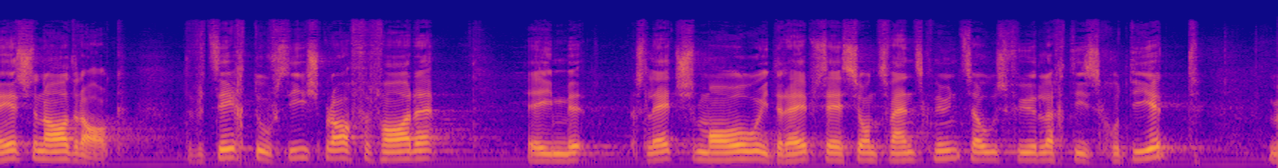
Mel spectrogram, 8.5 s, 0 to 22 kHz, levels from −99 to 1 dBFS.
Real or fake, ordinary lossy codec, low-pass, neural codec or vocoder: real; none; 14.4 kHz; none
